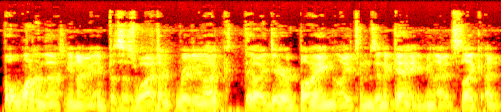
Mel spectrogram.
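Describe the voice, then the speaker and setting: A man with a fairly low voice talks casually and gives his opinions freely. He often stops and restarts his phrases. The room adds a clear echo around him. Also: level tone, fast talker. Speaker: games podcast panelist; game developer. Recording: echoey room.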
